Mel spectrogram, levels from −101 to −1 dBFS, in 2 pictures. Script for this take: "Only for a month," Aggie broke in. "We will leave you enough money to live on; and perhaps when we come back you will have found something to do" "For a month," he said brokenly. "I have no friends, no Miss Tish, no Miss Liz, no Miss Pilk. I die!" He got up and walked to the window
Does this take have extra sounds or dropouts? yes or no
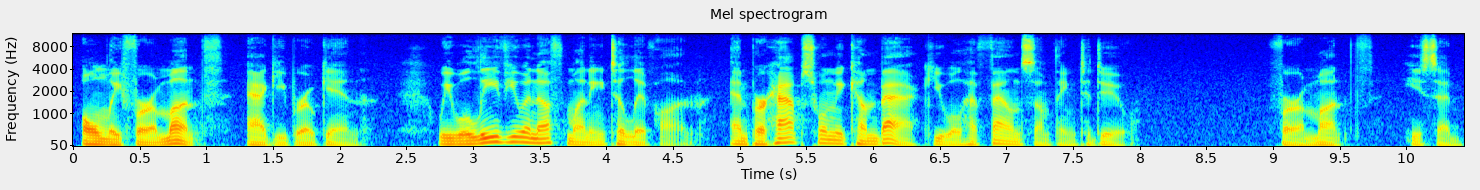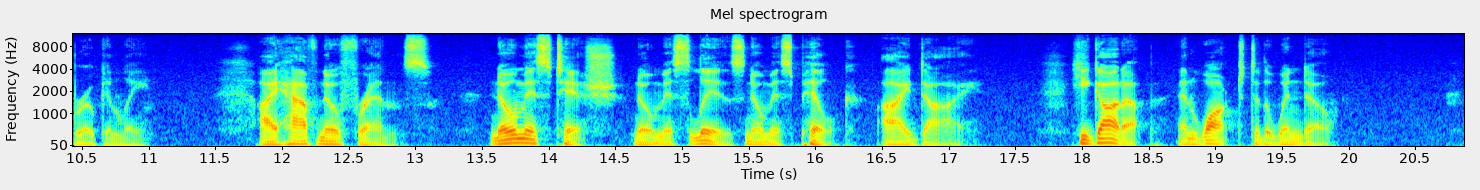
no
